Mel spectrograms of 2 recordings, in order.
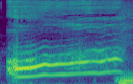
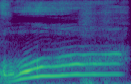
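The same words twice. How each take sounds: First: High loud excited gasp. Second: High Goku power up cry; power up scream. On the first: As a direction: burst out with a high oh. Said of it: "but just be like". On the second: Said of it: "you sound like Goku powering up". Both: Retold or imitated.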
